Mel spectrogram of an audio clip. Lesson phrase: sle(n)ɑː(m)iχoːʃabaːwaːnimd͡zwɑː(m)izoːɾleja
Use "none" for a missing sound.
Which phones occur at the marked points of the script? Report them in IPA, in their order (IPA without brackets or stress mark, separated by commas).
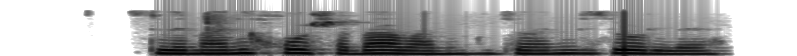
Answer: m, n, n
